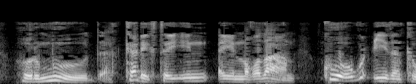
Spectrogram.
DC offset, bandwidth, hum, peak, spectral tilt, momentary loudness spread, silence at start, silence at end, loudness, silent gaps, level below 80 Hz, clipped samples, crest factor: under 0.1%; 8 kHz; none; 0 dBFS; -5 dB/octave; 6 LU; 0.2 s; 0 s; -13 LUFS; none; -54 dBFS; 0.2%; 12 dB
